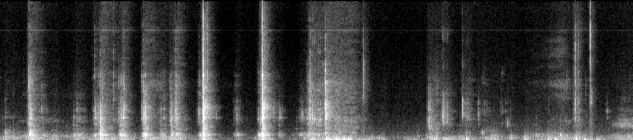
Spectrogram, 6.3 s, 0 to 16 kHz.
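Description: Screws being driven by hand with a screwdriver to fasten an 80 mm fan into a metal drive enclosure: irregular clicks and short metal scrapes.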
